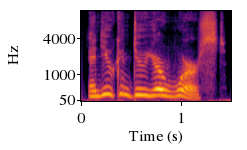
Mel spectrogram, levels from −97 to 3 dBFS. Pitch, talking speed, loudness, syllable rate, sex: 210 Hz, 240 wpm, -17 LUFS, 4.4 syllables/s, female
